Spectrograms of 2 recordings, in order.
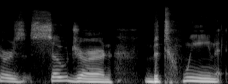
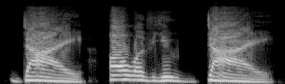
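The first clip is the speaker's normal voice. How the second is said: very loud, piercing, shrill, menacing, sinister voice; 4 semitones higher, 9 dB louder than usual. Narrating a scene to players, the speaker voices a sinister, shrill voice. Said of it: "this sinister, uh, shrill voice".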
